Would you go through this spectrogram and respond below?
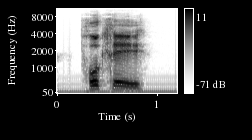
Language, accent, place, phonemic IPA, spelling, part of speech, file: French, France, Lyon, /pʁɔ.kʁe.e/, procréer, verb, LL-Q150 (fra)-procréer.wav
- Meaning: to procreate (produce offspring)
